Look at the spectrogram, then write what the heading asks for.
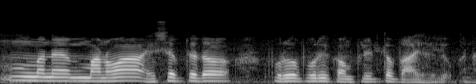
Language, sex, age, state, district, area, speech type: Santali, male, 45-60, West Bengal, Birbhum, rural, spontaneous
